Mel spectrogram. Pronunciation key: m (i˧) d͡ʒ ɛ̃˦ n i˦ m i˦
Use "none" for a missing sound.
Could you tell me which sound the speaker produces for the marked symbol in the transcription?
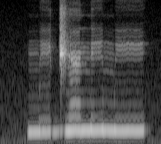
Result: i˧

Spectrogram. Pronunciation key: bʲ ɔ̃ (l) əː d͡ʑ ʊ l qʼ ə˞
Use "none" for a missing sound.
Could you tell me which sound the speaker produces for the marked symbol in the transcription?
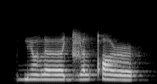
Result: l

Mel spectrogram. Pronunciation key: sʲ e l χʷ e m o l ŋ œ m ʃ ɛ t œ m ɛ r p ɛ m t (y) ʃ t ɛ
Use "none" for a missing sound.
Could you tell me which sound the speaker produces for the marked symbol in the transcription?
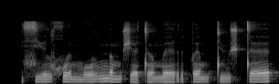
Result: y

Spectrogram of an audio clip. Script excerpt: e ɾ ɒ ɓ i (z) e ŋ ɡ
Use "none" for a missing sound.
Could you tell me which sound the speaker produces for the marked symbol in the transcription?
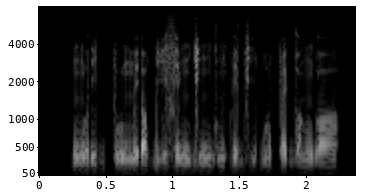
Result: z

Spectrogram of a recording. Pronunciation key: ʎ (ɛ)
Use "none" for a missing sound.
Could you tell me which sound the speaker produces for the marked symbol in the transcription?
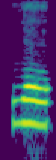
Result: ɛ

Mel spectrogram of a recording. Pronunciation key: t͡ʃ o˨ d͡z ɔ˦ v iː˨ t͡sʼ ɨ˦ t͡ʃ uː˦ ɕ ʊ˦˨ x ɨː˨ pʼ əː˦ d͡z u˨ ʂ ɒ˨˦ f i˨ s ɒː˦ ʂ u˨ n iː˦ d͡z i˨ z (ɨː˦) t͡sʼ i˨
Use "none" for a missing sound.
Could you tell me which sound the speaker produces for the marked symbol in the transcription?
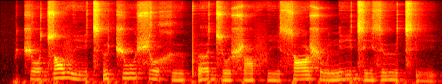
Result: ɨː˦˨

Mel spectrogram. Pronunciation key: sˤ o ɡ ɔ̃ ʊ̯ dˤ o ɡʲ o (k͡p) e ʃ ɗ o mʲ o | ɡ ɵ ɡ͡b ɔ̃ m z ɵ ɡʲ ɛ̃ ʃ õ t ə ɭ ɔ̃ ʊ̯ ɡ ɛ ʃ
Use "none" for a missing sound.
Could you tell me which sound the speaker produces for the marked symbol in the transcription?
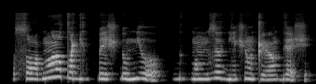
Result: k͡p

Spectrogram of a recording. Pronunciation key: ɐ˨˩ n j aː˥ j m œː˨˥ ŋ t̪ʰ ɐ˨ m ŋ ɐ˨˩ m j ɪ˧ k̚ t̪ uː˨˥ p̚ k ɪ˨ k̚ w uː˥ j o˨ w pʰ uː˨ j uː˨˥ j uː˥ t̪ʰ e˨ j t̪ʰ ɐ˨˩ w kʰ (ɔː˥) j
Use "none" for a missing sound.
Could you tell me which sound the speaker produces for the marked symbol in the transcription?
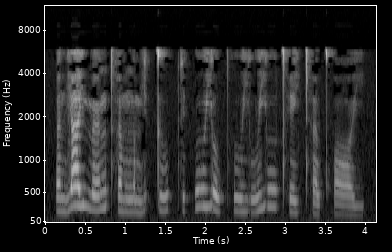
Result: ɔː˨˩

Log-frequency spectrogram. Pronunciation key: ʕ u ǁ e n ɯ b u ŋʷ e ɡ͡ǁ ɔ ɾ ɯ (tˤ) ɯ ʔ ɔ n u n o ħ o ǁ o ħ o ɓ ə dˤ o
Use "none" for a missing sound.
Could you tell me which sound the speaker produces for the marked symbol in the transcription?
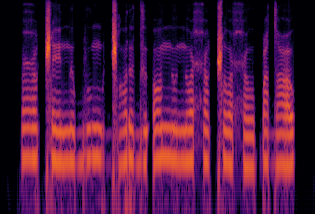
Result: d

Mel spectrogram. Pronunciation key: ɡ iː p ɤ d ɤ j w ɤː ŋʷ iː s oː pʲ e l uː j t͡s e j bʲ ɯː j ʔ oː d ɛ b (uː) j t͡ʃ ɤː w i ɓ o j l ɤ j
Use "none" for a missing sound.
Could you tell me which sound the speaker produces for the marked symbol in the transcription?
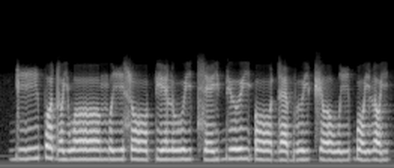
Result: ɯː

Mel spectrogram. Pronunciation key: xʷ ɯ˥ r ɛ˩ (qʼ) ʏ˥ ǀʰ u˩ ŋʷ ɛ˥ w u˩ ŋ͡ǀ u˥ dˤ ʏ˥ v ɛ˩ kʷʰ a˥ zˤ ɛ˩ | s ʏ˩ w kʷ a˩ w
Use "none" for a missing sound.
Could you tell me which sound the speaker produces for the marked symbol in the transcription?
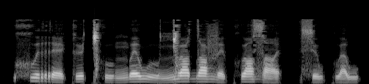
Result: k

